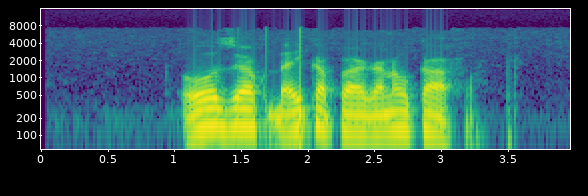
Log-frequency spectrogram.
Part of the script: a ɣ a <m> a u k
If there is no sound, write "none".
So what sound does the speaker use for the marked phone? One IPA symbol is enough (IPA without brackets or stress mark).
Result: n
